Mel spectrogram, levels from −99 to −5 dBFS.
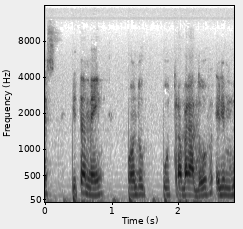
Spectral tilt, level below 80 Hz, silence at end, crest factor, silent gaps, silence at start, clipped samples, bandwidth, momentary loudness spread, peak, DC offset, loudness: -6 dB/octave; -40 dBFS; 0 s; 16 dB; none; 0 s; under 0.1%; 13 kHz; 14 LU; -6 dBFS; under 0.1%; -21 LUFS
